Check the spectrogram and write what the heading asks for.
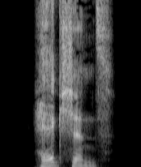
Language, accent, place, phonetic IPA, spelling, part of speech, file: German, Germany, Berlin, [ˈhɛːkçəns], Häkchens, noun, De-Häkchens.ogg
- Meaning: genitive singular of Häkchen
